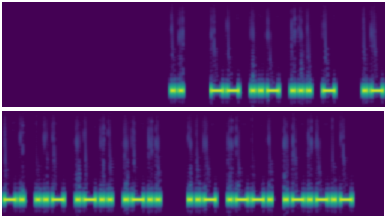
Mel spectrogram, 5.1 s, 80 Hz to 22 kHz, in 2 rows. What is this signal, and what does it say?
Morse code, heard as a keyed tone, about 46 wpm, 700 Hz. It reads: I MUST PULL UP.
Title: Sentences from Top 1000 Words - Review Part 2 - 45wpm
